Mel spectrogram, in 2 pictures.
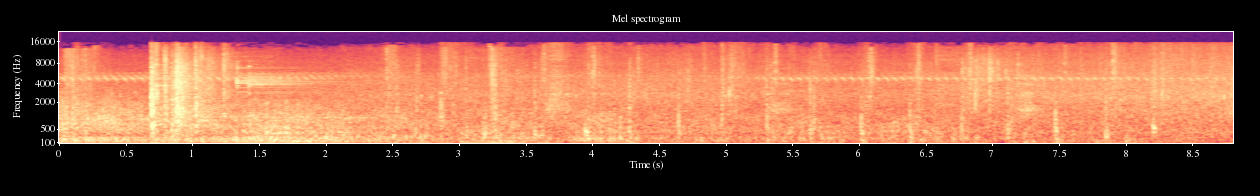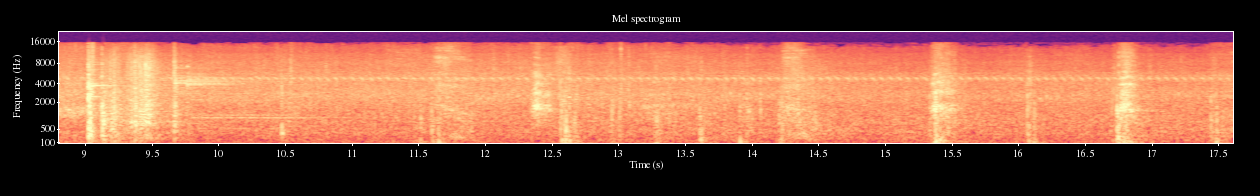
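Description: Footsteps crunch over leaves and earth.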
